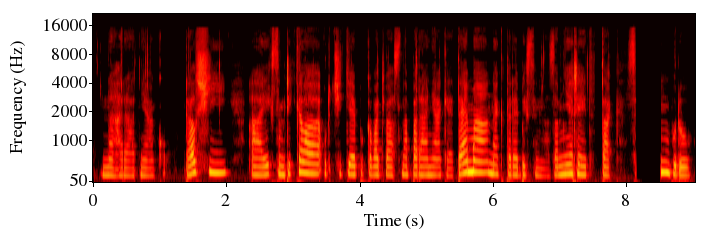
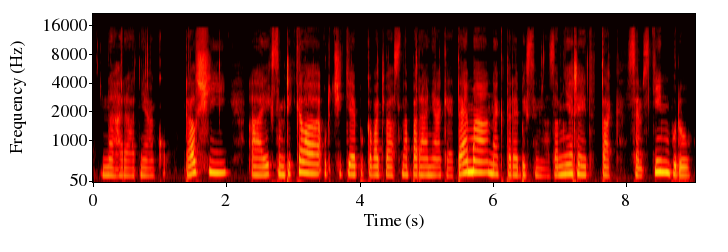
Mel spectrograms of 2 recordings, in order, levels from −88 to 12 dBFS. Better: second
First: audio cutting out; at 8 s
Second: none

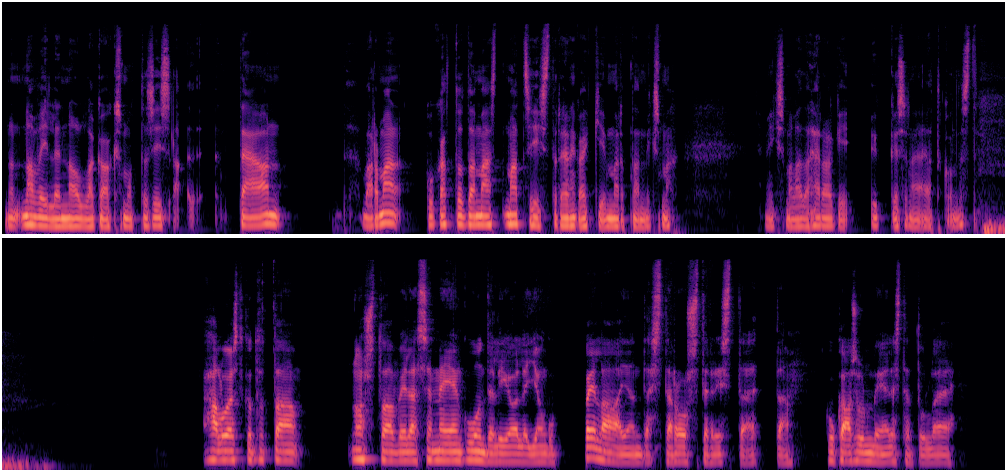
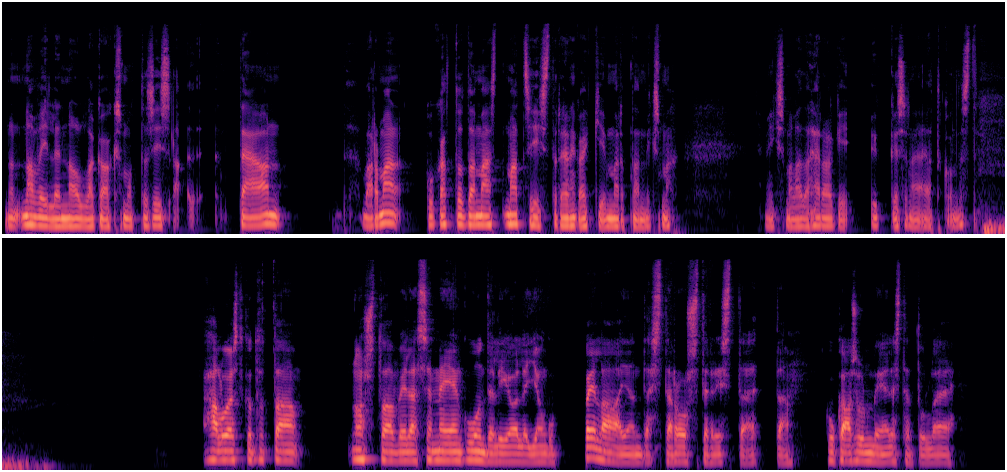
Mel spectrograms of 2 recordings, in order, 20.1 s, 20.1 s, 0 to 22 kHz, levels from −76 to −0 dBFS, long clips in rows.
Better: neither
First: none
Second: none

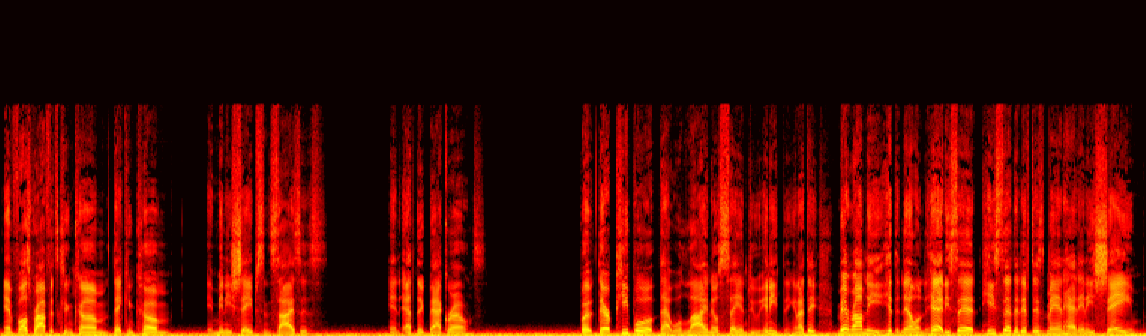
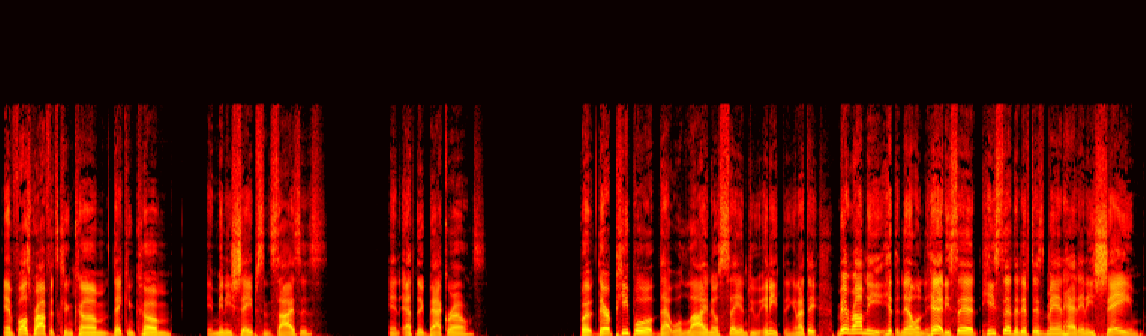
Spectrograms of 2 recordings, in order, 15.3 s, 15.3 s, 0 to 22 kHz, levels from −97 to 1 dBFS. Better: second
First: low rumble; faint; throughout; 20 dB below the speech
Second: none

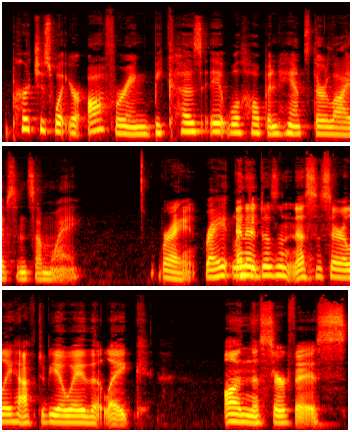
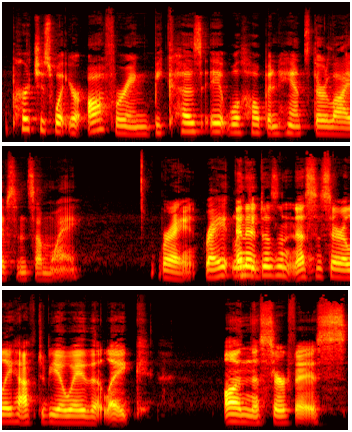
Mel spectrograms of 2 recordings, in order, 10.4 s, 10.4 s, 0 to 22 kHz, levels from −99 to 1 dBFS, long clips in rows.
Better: first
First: none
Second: thin; very; fading below 500 Hz

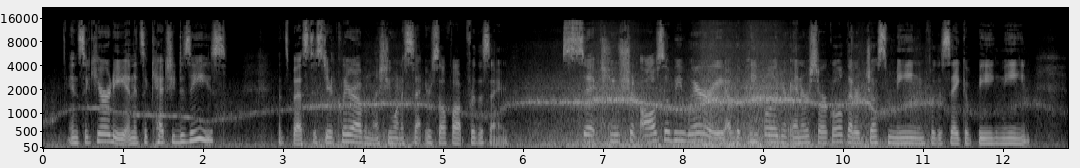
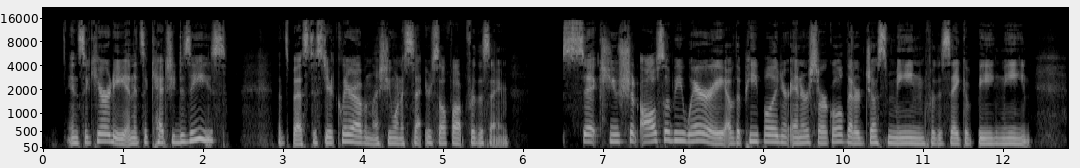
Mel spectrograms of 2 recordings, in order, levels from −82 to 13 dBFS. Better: second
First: wind noise on the microphone; heavy; 3 dB below the speech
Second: none

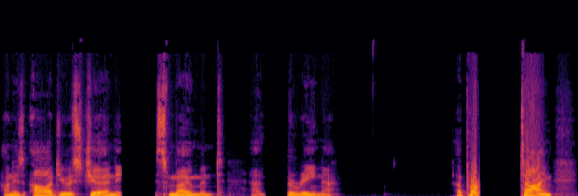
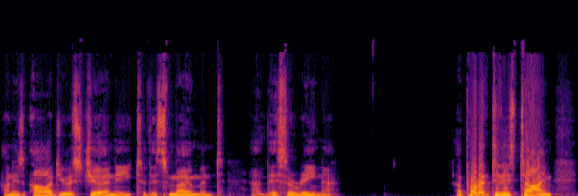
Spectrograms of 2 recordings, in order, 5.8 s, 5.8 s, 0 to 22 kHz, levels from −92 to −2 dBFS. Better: second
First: audio cutting out; at 1 s, at 2.5 s and at 5 s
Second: none

